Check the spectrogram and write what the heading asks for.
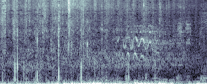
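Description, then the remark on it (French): A horse whinnies with a wavering, high cry while hooves clop in uneven strikes over a low rumbling background; there is no talking. “des porcs, des moutons, des poules et même des chevaux”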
